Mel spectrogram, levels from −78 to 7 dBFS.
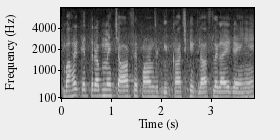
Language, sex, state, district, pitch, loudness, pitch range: Hindi, male, Madhya Pradesh, Katni, 155 Hz, -15 LUFS, 150-175 Hz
